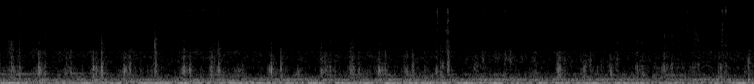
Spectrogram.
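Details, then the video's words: Big 3.2 kg pet rabbit eating treats: a long, steady series of dry crunching clicks and nibbles, fairly regular in rhythm, set against a continuous deep hum. "까까 받아먹는 3.2kg 왕토끼 ASMR"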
